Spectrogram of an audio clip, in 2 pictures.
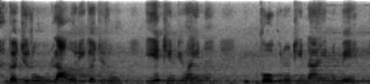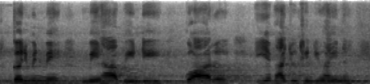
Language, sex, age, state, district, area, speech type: Sindhi, female, 60+, Rajasthan, Ajmer, urban, spontaneous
